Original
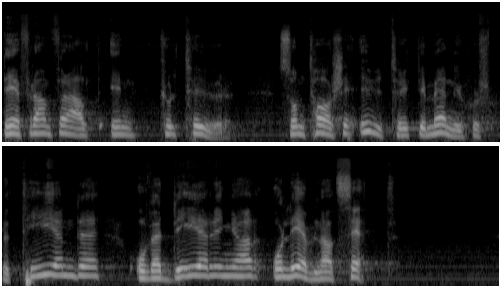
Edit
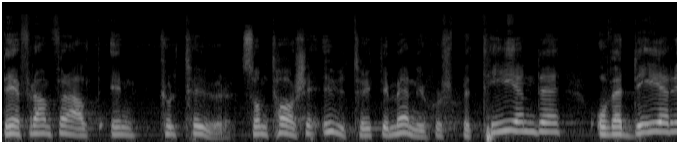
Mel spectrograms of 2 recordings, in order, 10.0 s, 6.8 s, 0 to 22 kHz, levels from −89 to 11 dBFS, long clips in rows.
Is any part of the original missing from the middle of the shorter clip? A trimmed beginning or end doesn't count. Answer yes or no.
yes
